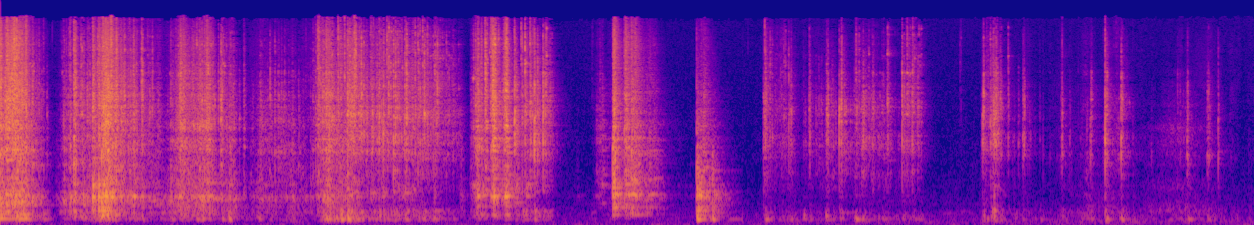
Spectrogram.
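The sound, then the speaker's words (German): A white rectangular metal box is opened and shaken, its contents rattling and clinking in dense, loud bursts, then thinning into scattered sharp clicks and clatters toward the end. No one speaks. “Also es ist eine weiße rechteckige Box ja. aus Metall.”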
